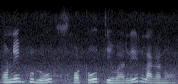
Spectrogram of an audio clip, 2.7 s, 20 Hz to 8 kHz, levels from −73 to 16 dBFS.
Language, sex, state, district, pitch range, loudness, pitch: Bengali, female, West Bengal, Alipurduar, 200-260 Hz, -15 LUFS, 225 Hz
